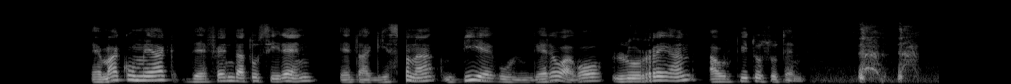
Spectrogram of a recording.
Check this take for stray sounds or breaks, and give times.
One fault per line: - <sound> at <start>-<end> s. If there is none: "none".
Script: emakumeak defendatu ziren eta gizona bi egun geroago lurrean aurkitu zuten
- dropout at 4.0-4.1 s
- cough at 8.6-9.2 s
